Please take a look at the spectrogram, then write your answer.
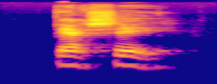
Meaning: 1. necessarily, absolutely, without fail 2. per se
- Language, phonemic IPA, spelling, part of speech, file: Dutch, /pɛrˈseː/, per se, adverb, Nl-per se.ogg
